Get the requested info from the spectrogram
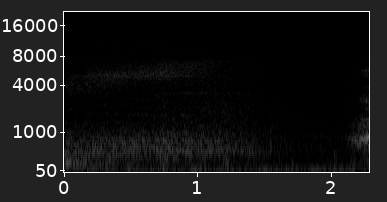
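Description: A faint, airy in-breath lasting about a second and a half, then near silence.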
